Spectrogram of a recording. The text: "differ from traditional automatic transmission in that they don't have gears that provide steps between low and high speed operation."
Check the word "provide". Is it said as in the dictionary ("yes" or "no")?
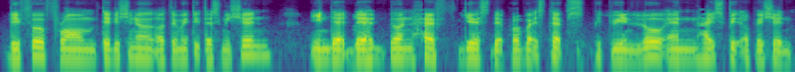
yes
